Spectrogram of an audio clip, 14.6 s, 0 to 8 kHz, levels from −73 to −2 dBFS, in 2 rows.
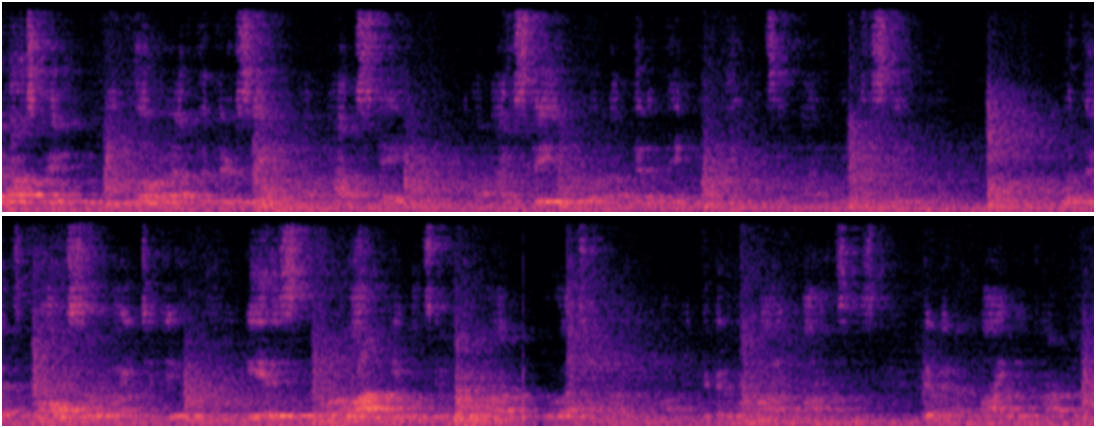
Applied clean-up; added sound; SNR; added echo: none; Walk, footsteps; 1 dB; reverberation time 1.1 s.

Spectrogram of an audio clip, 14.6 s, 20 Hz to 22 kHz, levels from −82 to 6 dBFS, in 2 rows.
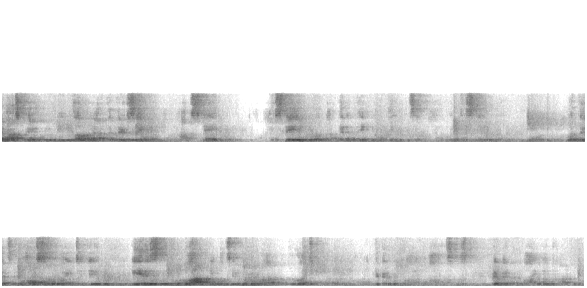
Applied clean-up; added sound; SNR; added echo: neural separator model SepFormer DNS4.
